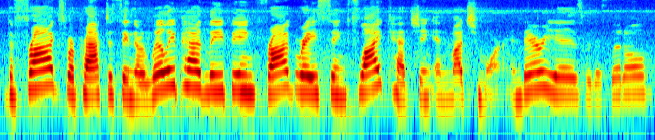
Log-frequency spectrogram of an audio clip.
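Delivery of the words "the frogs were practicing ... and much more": lively read-aloud storytelling voice; story narration. A narrator's reading. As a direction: read it like a picture book to a child. Reads picture book to children.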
